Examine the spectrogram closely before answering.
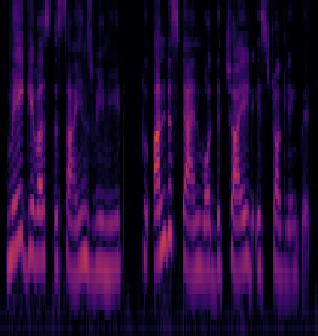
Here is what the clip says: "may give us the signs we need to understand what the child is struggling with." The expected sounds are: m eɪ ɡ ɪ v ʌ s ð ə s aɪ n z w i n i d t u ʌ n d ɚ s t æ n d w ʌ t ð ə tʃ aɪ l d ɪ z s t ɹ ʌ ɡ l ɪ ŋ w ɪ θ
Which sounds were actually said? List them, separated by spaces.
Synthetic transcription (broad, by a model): m eɪ ɡ ɪ v ʌ s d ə s aɪ n z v i n i d t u ʌ n d ɚ s t æ n d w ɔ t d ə tʃ aɪ l d ɪ z s t ɹ ʌ ɡ l ɪ ŋ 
